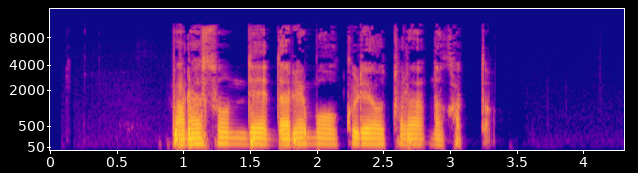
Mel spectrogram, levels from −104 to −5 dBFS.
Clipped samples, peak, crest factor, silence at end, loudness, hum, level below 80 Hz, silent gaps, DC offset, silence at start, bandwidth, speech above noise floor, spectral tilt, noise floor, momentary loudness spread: under 0.1%; 0 dBFS; 20 dB; 1 s; -19 LUFS; none; -48 dBFS; none; under 0.1%; 0.9 s; 11 kHz; 64 dB; -6.5 dB/octave; -83 dBFS; 14 LU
